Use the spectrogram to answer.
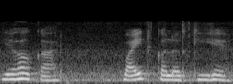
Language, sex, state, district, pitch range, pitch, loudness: Hindi, female, Uttar Pradesh, Hamirpur, 205-235 Hz, 215 Hz, -17 LUFS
